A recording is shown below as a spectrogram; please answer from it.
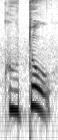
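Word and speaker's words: couteau: number three is so this e a u produces sound likes oh oh like this oh okay so the overall pronunciation becomes le kutto which means knife okay next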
